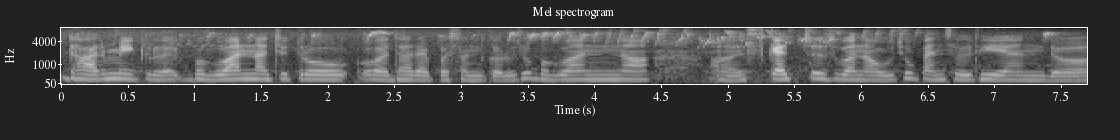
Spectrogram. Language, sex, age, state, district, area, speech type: Gujarati, female, 18-30, Gujarat, Rajkot, urban, spontaneous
